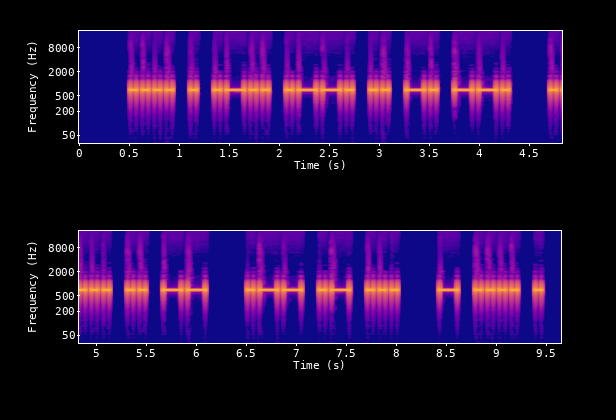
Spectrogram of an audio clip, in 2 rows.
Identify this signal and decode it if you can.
Morse code, heard as a keyed tone, about 20 wpm, 700 Hz. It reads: HELPING HIM WAS THE
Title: Sentences with 7-Word Phrases - Spoken Beginning - 20wpm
